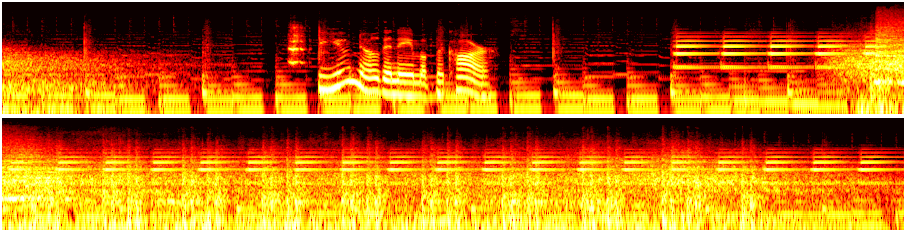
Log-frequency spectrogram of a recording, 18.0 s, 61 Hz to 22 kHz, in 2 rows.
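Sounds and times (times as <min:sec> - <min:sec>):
railroad crossing bell ringing: 0:06.7 - 0:18.0
train wheels clattering on rails: 0:08.8 - 0:18.0.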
